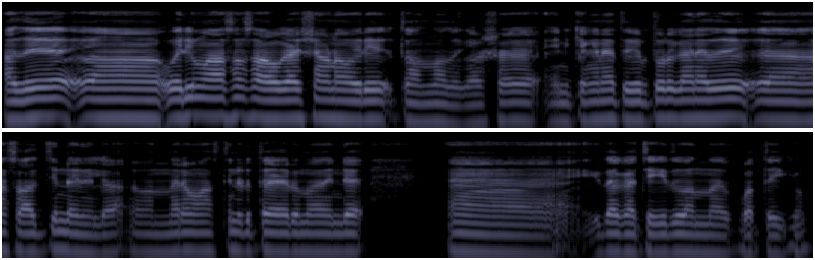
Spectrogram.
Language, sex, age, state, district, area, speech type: Malayalam, male, 18-30, Kerala, Kozhikode, urban, spontaneous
